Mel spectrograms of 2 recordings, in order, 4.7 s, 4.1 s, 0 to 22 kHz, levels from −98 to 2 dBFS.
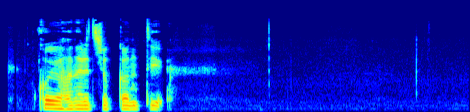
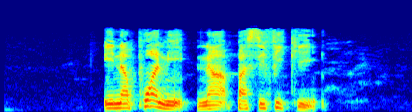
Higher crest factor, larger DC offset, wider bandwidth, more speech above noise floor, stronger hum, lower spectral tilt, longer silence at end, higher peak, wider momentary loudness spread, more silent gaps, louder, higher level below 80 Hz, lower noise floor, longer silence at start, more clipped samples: about the same, 20 dB vs 20 dB; neither; first, 11 kHz vs 8 kHz; second, 49 dB vs 60 dB; neither; about the same, -5 dB/octave vs -4.5 dB/octave; first, 2.95 s vs 1 s; second, -12 dBFS vs -2 dBFS; first, 15 LU vs 9 LU; neither; second, -28 LUFS vs -19 LUFS; second, -74 dBFS vs -58 dBFS; about the same, -76 dBFS vs -78 dBFS; second, 0.4 s vs 1.05 s; neither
